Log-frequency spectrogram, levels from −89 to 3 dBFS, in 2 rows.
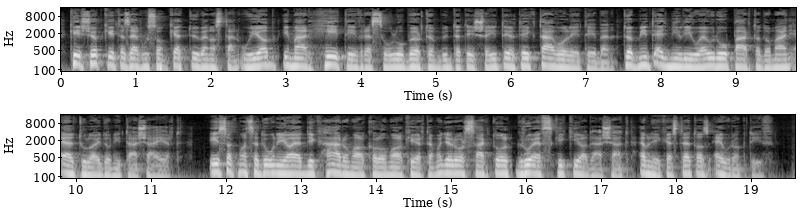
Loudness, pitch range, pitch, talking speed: -15 LUFS, 105-130 Hz, 120 Hz, 90 wpm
